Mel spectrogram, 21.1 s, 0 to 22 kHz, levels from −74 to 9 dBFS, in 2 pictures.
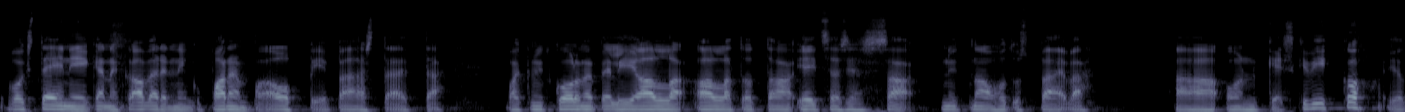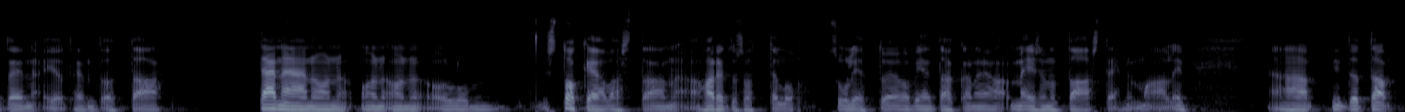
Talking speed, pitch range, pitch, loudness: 130 wpm, 105-115 Hz, 110 Hz, -35 LUFS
